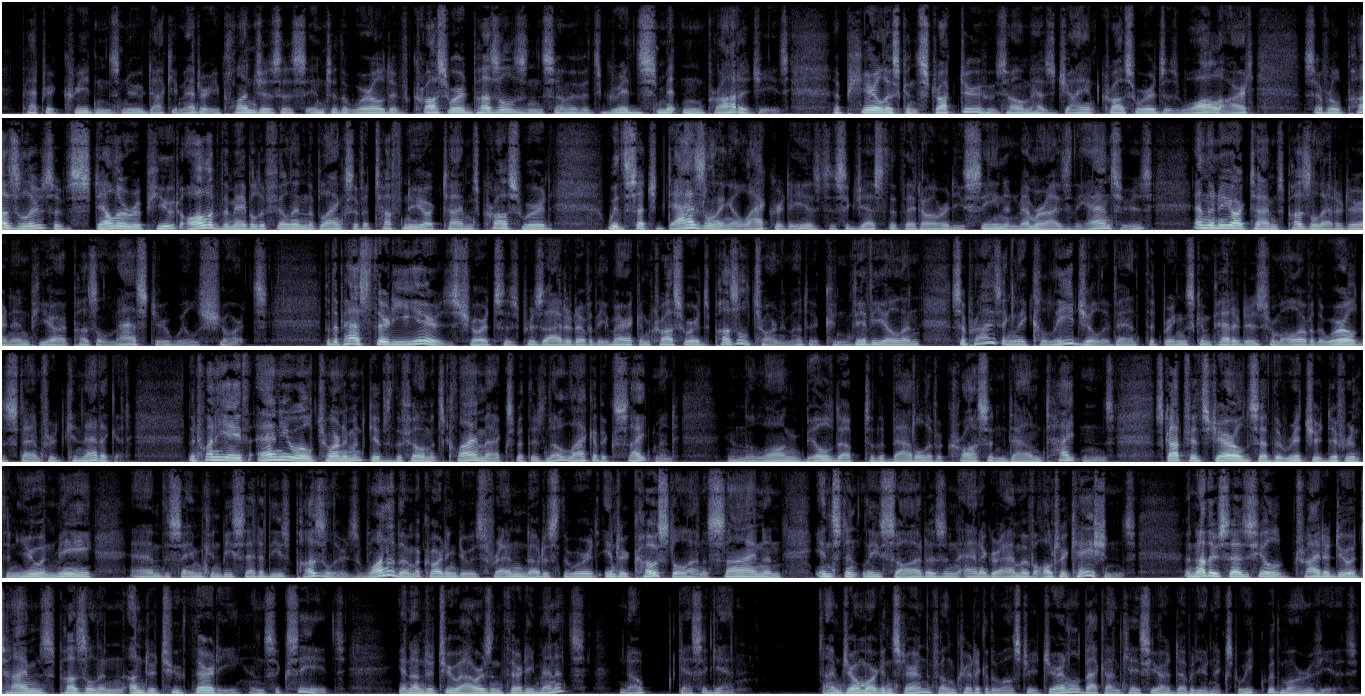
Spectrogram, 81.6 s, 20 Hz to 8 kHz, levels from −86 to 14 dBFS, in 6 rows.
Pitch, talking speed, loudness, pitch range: 130 Hz, 165 wpm, -22 LUFS, 120-150 Hz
